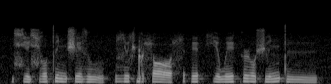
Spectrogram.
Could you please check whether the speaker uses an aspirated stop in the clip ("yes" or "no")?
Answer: no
